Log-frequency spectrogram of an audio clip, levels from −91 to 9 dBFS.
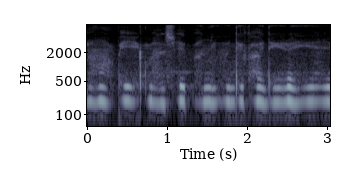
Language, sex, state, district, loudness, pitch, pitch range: Hindi, female, Uttar Pradesh, Budaun, -37 LUFS, 190 Hz, 185-195 Hz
